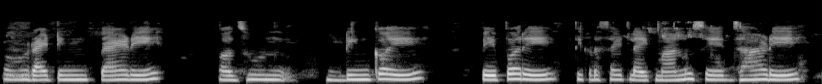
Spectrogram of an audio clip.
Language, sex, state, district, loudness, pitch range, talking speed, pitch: Marathi, female, Maharashtra, Dhule, -15 LUFS, 210-235 Hz, 125 wpm, 220 Hz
